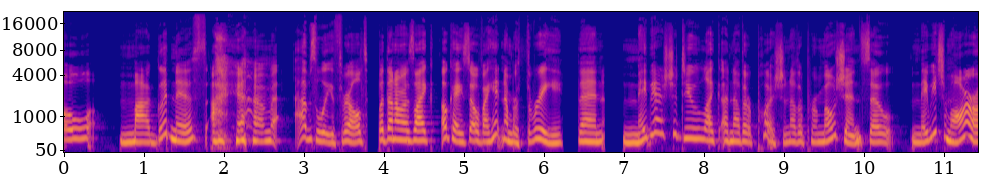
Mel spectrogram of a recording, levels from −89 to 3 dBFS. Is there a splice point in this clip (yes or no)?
no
